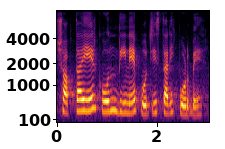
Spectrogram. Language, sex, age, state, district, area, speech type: Bengali, female, 60+, West Bengal, Purulia, urban, read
